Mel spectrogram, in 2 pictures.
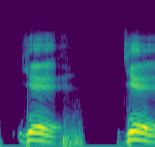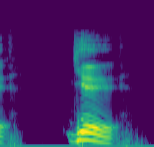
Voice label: aquí, Zapoteco, santo domingo albarradas

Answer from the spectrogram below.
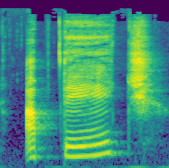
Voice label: hombre viejo, Mixe Mujer; Parentesco; INALI

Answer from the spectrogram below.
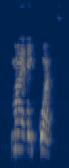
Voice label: "Ma ekuatsï", veinte, Purépecha; Números

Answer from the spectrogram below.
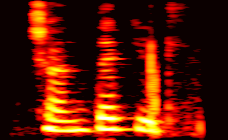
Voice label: tarea-chantequitl, Náhuatl; NAHUATLAHTOLLI

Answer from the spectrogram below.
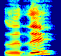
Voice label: Otomí, mujer; oír; Percepción; INALI

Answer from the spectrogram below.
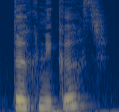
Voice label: techo, Mixe, Mujer; Casa; INALI

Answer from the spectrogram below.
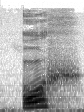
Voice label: tres, Mam; Números; INALI

